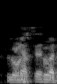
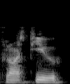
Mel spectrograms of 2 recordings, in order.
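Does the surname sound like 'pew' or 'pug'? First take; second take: pug; pew. First: The surname ends with a hard g sound. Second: The surname ends in an open vowel, no g. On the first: The speaker calls it wrong. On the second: The speaker calls it right.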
